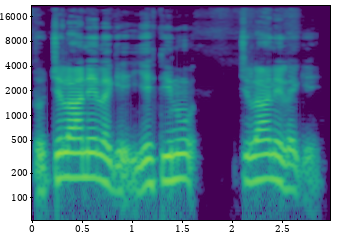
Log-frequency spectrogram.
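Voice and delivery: plain reading voice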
